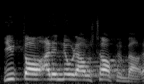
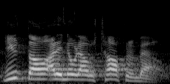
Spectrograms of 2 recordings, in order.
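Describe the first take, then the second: First: Plain restatement. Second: California way of saying. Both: Shown as a demonstration. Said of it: "that's how you would say it".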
